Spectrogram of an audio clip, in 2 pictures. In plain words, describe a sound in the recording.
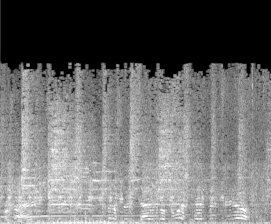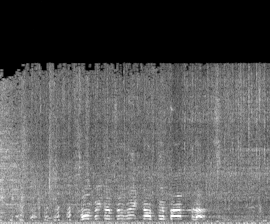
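Adult women and men talk casually nearby.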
